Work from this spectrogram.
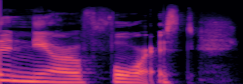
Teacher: Near는 엄청 잘 들리기보다는 아주 가볍게 강세를 주시면 되겠습니다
